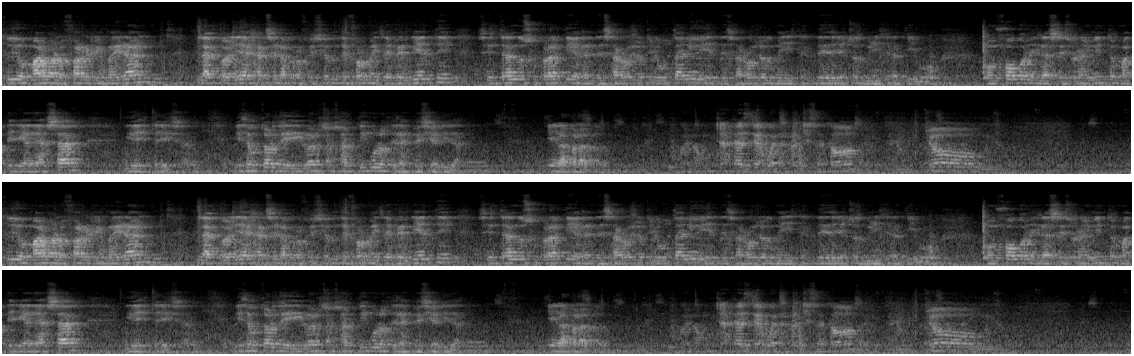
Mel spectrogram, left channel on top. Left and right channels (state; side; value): normal; both; correlation 0.96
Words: Mármol, O'Farrell y Mayrán. En la actualidad ejerce la profesión de forma independiente, centrando su práctica en el desarrollo tributario y el desarrollo de derecho administrativo, con foco en el asesoramiento en materia de azar y destreza. Es autor de diversos artículos de la especialidad. Tiene la palabra. Bueno, muchas gracias, buenas noches a todos.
